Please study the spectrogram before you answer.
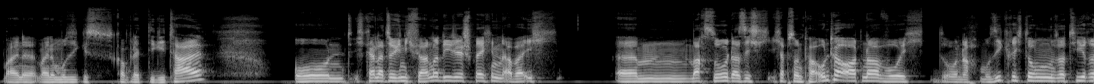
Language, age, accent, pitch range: German, 30-49, German, 120-145 Hz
